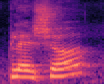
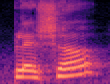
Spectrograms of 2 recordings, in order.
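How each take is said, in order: Both takes have the same delivery.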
